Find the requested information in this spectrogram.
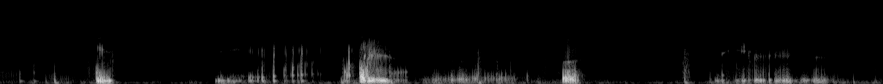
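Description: Several low gurgling, grumbling bursts with quiet gaps between; ordinary hunger rumbling of an empty stomach.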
